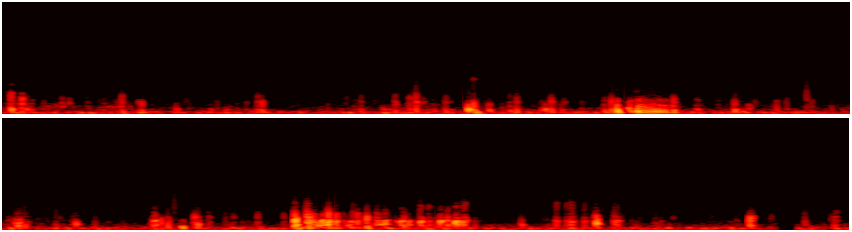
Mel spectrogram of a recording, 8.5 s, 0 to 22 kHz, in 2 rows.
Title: PDS 1999 boy and girl's stomach growling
